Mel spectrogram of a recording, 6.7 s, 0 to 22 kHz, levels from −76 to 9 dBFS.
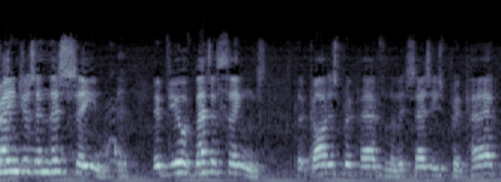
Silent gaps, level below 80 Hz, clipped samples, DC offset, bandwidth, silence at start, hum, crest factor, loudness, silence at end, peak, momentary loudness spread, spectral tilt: none; -38 dBFS; under 0.1%; under 0.1%; 10.5 kHz; 0 s; none; 16 dB; -15 LUFS; 0 s; 0 dBFS; 13 LU; -3.5 dB/octave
